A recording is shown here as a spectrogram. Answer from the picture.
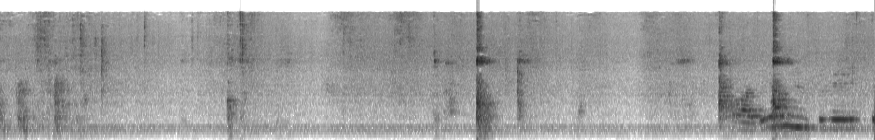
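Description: Onions frying and sizzling in a wok, stirred with a utensil that scrapes and clinks sharply against the pan, the clatter busiest near the end.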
